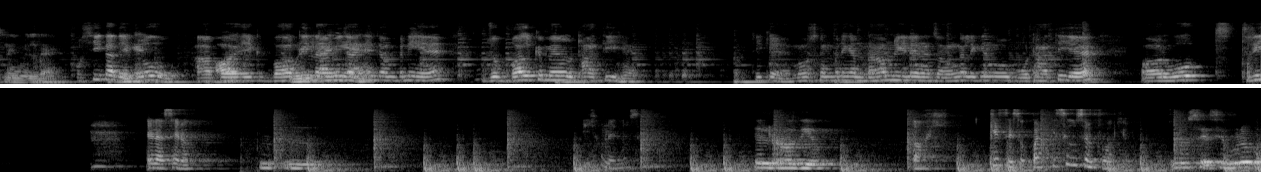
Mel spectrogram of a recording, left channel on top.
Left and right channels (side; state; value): both; different; correlation 0.01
